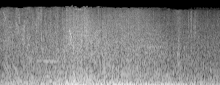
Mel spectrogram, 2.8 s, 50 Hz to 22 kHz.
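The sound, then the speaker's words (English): Heavy, continuous booming explosion rumble as Type 93 torpedoes, hit by machine gun bullets while hoisted over a ship's side by a winch crane, blow up. The roar is dense and sustained, with no clearly separate blasts. “Captain Hara complies, but as they're hoisted over with the winch crane, they are peppered by machine gun bullets and explode,”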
